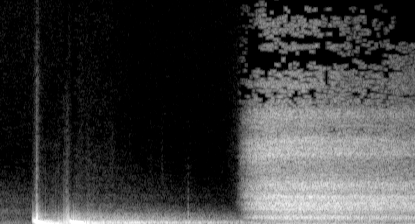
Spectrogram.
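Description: A heartbeat sound effect: two deep thuds in quick succession, a lub-dub, about a third of a second in. Past the halfway point a breathy rushing sound begins suddenly and slowly fades.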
